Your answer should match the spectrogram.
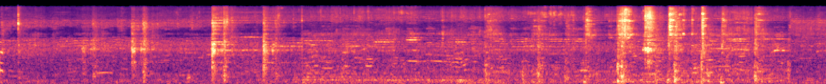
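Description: Train running through a station yard, heard from on board: steady wheel and coach rumble, broken by sharp clacks and knocks as the wheels cross rail joints and points, in a cluster near the end.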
